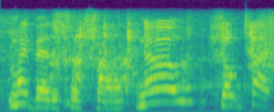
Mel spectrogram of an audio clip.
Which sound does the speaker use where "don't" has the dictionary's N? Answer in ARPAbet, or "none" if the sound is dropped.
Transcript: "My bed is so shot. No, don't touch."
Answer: N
